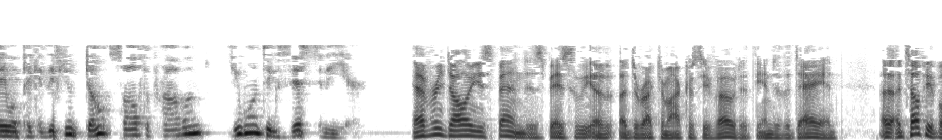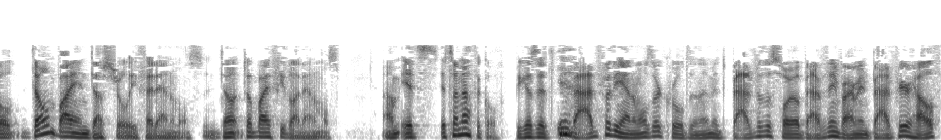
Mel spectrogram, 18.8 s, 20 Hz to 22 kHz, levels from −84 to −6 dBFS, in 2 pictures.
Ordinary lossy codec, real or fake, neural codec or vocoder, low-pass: MP3, 24 kbps; real; none; 7.2 kHz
